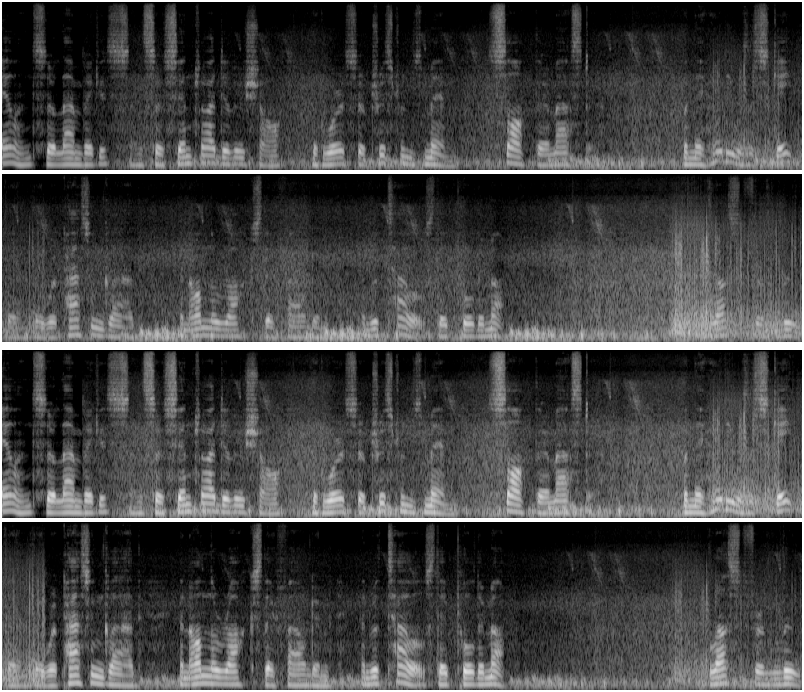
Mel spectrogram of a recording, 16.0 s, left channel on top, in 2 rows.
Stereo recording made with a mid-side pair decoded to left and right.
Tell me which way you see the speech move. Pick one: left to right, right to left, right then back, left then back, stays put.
stays put.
